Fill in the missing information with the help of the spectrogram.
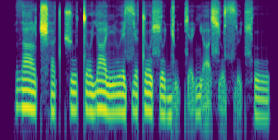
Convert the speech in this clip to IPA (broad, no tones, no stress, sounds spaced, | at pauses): ð a ʈ͡ʂʰ ɐ t t͡ʃ u t o j a ɲ u e̯ sʲ ɤ t o ɕ o ɟ ṵ c ɛ̰ ʎ a̰ ɕ o̰ sʲ o̰ t͡ɕʰ u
